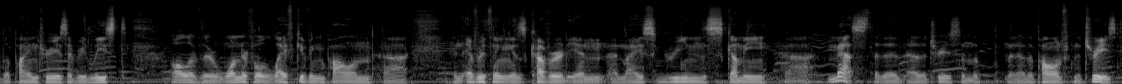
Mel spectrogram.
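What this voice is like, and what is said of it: Stuffy, allergy-affected voice. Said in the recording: “If you may be able to tell from my voice, it is pollen season”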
